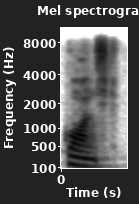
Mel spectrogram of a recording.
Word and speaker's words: const: ओ एन एस टी इसे हम pronounce कैसे करते हैं हम प्रोनाउंस करते हैं कॉन्स्ट तो कॉन्स्ट क्या हो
